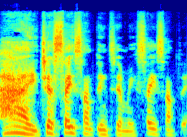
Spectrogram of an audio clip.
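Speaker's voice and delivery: eager, keen, pressing tone. Imitating women following a visitor around after he gets off the plane: imitating women following him around. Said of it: "those fucking women will follow you around".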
